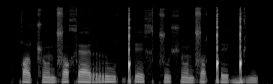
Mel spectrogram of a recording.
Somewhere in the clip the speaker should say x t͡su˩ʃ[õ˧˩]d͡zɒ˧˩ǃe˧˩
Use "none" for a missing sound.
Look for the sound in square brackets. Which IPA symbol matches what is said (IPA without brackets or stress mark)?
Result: õ˧˩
